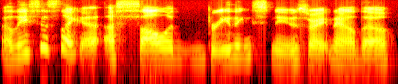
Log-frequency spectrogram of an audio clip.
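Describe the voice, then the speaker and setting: Casual tabletop game master, bright forward tone, slowish pace, dry sound. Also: mid-range voice, big pitch swings, no echo.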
